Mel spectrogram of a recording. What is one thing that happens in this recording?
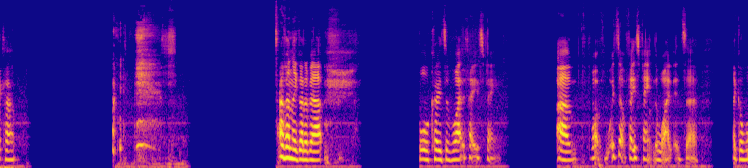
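A woman speaks with animation into a close microphone, in short bursts with pauses.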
